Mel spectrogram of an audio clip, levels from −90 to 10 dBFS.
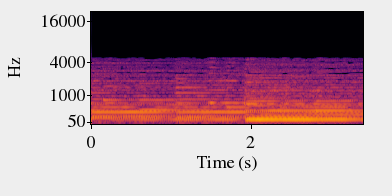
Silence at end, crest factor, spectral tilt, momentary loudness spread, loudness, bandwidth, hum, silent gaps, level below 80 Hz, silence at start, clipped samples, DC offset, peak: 0 s; 12 dB; -12.5 dB/octave; 8 LU; -20 LUFS; 4.9 kHz; none; none; -46 dBFS; 0 s; under 0.1%; under 0.1%; -8 dBFS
